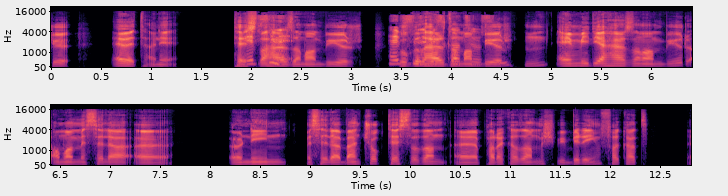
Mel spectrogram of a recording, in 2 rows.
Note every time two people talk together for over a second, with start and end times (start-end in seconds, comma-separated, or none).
3.4-4.6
